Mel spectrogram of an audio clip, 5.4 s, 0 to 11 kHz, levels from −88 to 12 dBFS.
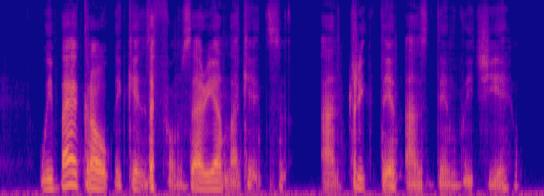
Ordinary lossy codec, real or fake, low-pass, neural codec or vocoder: none; fake; none; autoencoder, 22.05 kHz, a latent of 192 numbers a frame, VITS, trained on many speakers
